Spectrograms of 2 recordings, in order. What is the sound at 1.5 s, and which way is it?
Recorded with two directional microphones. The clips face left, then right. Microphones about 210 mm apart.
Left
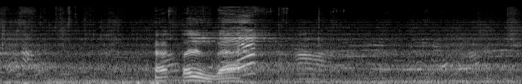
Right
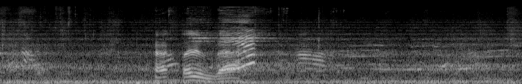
Speech, 25° left (ahead or behind).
